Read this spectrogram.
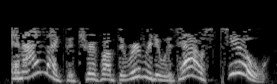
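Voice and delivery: put-on high-pitched, eager child voice; excited little boy. A narrator's reading. Benny looking forward to the river trip, excited. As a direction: pipe up like a keen small boy.

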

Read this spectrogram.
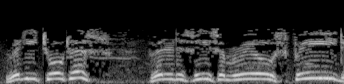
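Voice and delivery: high, eager and pushy; impatient hare voice. Acted. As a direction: hurry things along. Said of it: "said the hare".

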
